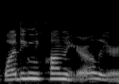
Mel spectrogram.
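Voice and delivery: high-pitched acted complaint; mild reproach. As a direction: whine a little at your boyfriend. Complains to boyfriend, retold.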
